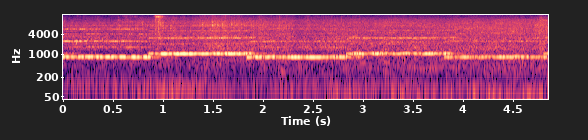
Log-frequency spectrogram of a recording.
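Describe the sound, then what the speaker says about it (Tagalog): An ambulance siren wails loudly on a street at night, its two-tone pattern alternating steadily over several seconds above a low rumble of traffic. "Ambulansya."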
